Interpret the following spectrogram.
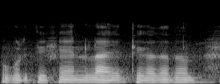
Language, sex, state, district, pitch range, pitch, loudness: Chakma, male, Tripura, Dhalai, 100-105 Hz, 105 Hz, -18 LUFS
